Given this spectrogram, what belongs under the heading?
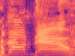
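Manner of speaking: loud, high, slow ad shout; furniture ad pitchman. Retold or imitated. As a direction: belt it like a TV salesman. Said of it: "know Bob's Furniture".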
